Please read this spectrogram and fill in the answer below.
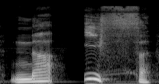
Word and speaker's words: naïf: But if you put the tréma, then it means that you will have to pronounce first A, na, and then separately you will pronounce the I, naïf, naïve.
